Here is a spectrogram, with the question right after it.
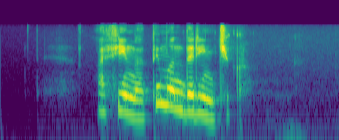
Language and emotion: Russian, positive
